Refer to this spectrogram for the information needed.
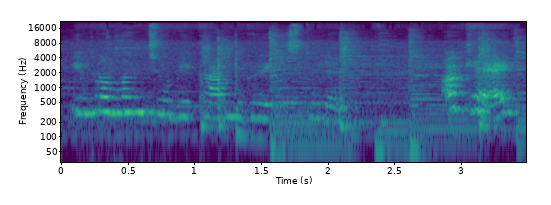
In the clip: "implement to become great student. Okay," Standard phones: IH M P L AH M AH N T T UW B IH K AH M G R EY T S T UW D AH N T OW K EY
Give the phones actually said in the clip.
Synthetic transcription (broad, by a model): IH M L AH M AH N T T UW B IH K AH M G R EY T S T UW D AH N T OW K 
